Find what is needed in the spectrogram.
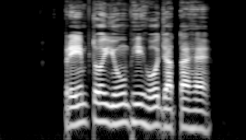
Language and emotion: Punjabi, neutral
